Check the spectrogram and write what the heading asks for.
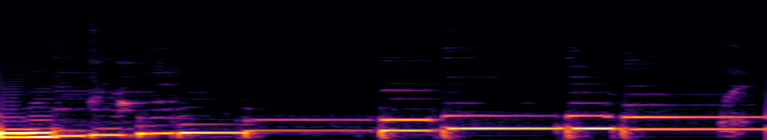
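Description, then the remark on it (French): A series of plucked guitar notes, including notes on the G string, stepping upward in pitch, some short and quick, then longer sustained tones ringing out one after another, fairly loud with no talking. “Là, ça devient déjà beaucoup plus petit, la corde de sol.”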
